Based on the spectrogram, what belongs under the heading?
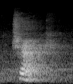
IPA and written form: træk (track)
